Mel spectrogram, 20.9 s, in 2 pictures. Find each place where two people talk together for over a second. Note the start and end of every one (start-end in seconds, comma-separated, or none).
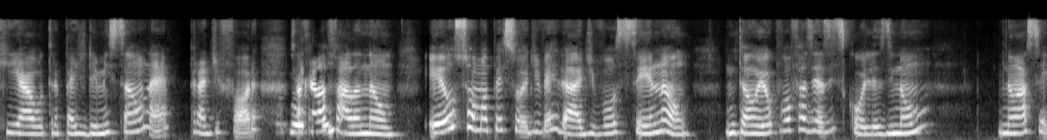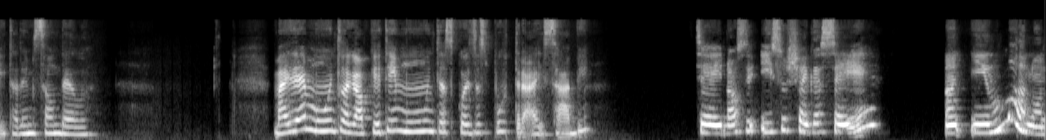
none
